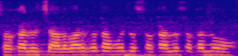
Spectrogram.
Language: Odia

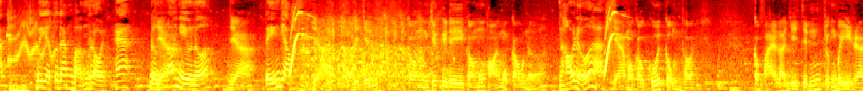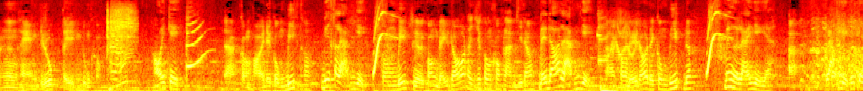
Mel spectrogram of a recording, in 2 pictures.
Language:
Vietnamese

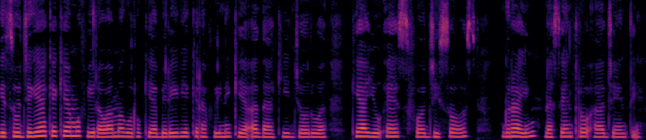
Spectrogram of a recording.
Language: Kikuyu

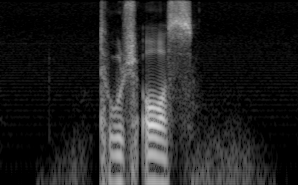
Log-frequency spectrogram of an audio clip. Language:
Swedish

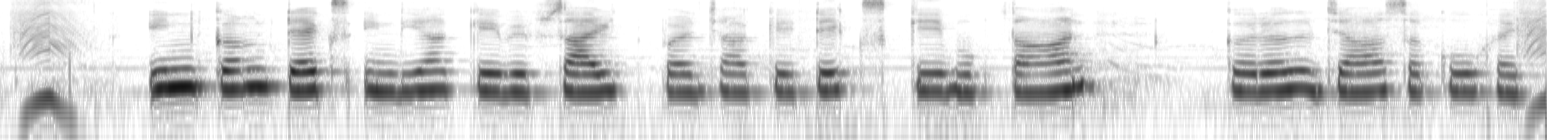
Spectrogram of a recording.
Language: Magahi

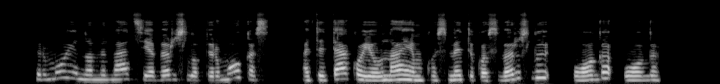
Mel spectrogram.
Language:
Lithuanian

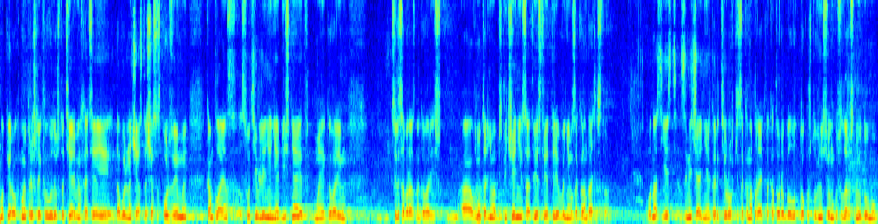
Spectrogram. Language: Russian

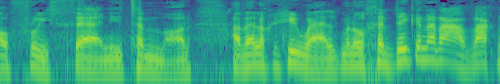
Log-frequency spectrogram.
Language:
Welsh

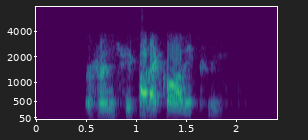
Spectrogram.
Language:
French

